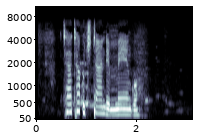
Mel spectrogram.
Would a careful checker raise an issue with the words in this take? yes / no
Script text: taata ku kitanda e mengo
no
